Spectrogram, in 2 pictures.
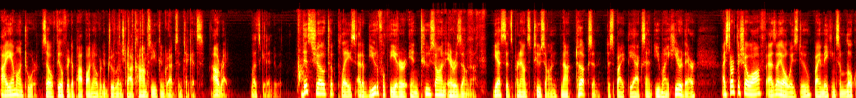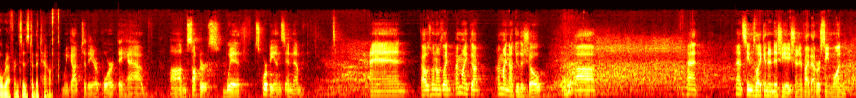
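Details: Comedian, adult male, with stuttering who says hearing noises in his ear while talking makes him stutter; live stand-up crowd work, stuttering.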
